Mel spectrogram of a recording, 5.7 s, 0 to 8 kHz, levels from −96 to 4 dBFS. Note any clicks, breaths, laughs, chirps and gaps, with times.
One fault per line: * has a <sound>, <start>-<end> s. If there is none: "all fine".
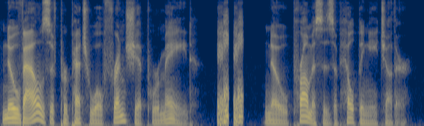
* has a laugh, 2.9-3.2 s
